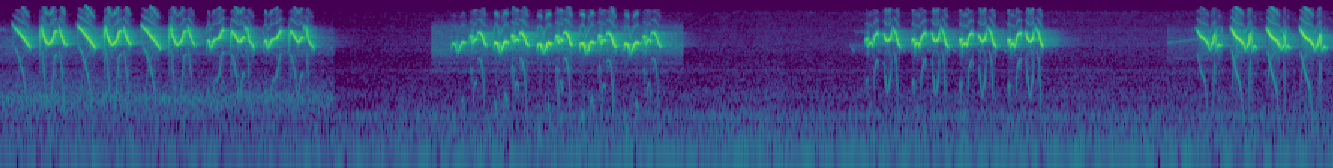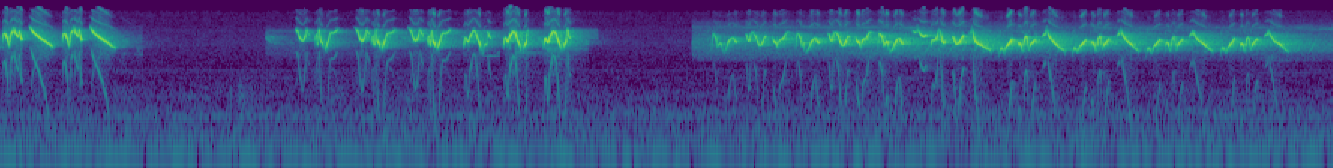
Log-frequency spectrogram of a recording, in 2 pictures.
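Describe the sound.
Bird songs from different populations across Siberia and Central Asia play as six bursts of high, rapid trilling and chirping phrases separated by short pauses, loud and clear with no talk.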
